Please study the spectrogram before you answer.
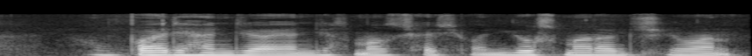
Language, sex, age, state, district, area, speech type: Kashmiri, male, 18-30, Jammu and Kashmir, Shopian, rural, spontaneous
